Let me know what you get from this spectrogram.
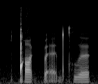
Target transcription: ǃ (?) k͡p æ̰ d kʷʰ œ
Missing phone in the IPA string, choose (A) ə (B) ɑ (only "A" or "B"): B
